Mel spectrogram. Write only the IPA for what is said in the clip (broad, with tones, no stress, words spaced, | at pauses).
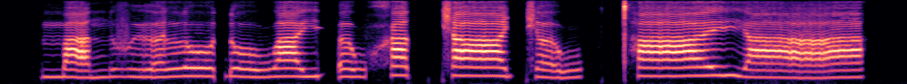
ma˨˩˨nvɨ˨˩˨ə̯ lo˨˩ ɗo˨˩wa˧j ʔə˨˩wxa˦˥t̚ caː˧cə˨˩˨w | t̪ʰaː˧˥jaː˨˩˨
